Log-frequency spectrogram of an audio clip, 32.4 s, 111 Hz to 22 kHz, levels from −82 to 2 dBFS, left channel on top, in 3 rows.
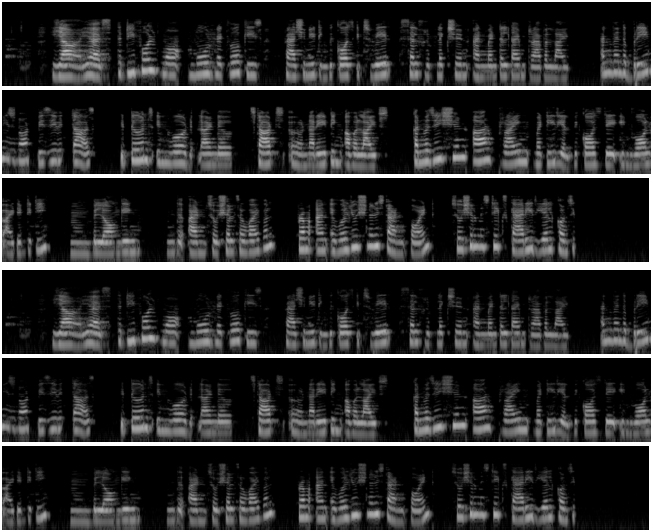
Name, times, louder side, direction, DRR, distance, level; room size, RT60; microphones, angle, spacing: voice 1, 0.6-4.3 4.7-9.4 10.0-12.4 12.8-14.7 15.0-17.2 17.7-22.4 22.8-24.0 24.4-26.2 26.6-28.8 29.1-31.2, left 4 dB, 50° left, 4.4 m, -33 dB
open air
head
